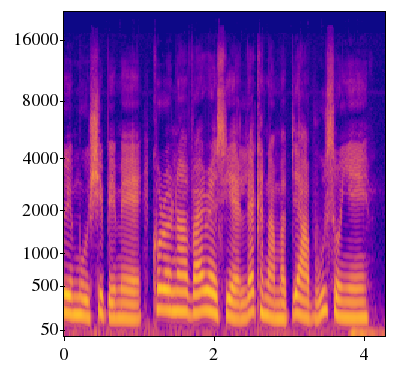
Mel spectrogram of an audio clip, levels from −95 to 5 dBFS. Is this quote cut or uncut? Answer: cut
